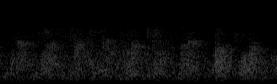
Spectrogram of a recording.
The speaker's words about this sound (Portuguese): Dê mais um aplauso ao Senhor Jesus.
